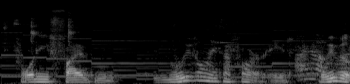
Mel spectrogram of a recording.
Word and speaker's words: Louisville: I know but it's it is spelled Louisville it probably was originally called Louisville but once the evolution of accents and dialect and everything else happens end up being Louisville Louisville is only like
